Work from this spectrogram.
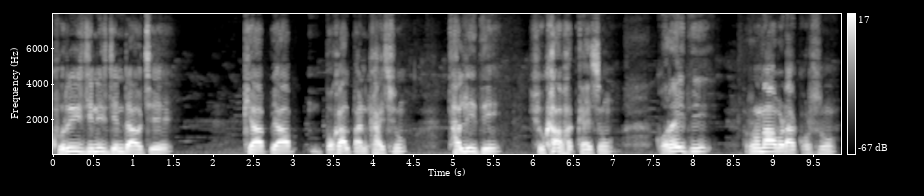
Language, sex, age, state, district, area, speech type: Odia, male, 45-60, Odisha, Balangir, urban, spontaneous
